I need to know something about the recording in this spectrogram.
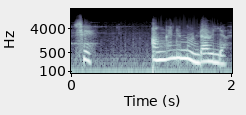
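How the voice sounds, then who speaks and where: A middle-aged actress playing a calm, reassuring aunty and family friend in a Malayalam film drama. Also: female voice, high voice, fairly quick, close to an everyday voice. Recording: dull old film soundtrack with music.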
